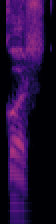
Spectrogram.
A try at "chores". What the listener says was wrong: बोलो course नहीं है chores.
